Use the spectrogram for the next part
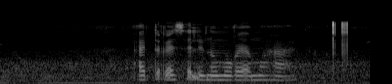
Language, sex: Southern Sotho, female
